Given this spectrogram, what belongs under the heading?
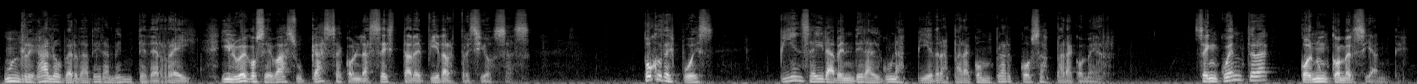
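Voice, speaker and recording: A man's voice: lowish voice, sing-song, normal speed, breathy edge, no room sound. A man with an Argentine accent giving scripted narration of a children's story.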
